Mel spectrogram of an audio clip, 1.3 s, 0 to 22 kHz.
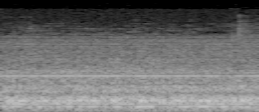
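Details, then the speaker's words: Small evaporative cooler (Ivation) fan on high, powered by the Hulkman Alpha 85: steady, even whoosh with a soft hum and no ticking or rubbing; running normally. "All right, so now that's on low fan. That's on high fan. You can probably hear it. So you can run it on fan."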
